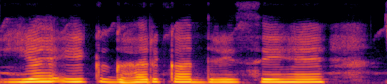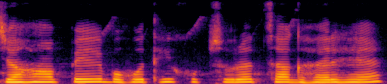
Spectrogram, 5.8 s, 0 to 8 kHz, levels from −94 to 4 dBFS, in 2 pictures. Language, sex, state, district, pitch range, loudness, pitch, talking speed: Hindi, female, Jharkhand, Palamu, 235-250 Hz, -15 LUFS, 240 Hz, 145 wpm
